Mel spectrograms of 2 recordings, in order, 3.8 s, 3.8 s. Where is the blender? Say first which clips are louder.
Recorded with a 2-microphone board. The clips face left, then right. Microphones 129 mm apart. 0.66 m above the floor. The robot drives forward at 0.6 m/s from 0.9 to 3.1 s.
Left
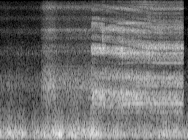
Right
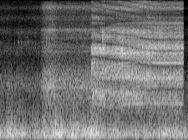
Left 2 dB; 25° left (ahead or behind); by 3.7 s 35° left (ahead or behind).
